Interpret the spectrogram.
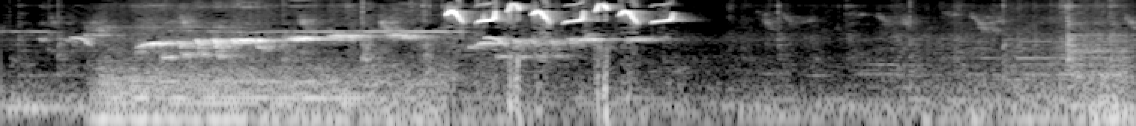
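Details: Cinereous tit singing energetically: a lower wavering whistle over a low hum, then a quick series of high, sharp hooked double notes repeated several times before falling silent.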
